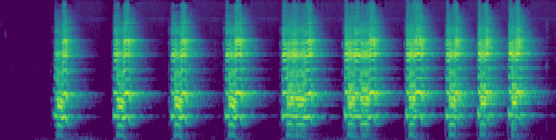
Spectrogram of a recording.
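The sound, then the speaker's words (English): A goose call blown in a rapid series of about ten short, harsh, clipped honks, the quick spits imitating one of a goose's most aggressive notes, loud, in quick uneven succession with brief gaps and no talking. “I notice myself using quick spits, and that's one of the most aggressive notes that a goose makes”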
